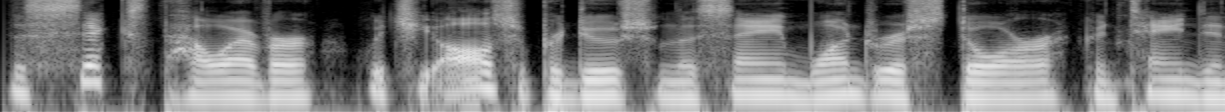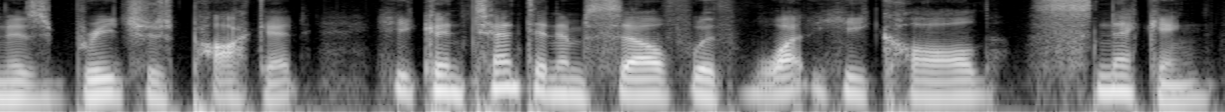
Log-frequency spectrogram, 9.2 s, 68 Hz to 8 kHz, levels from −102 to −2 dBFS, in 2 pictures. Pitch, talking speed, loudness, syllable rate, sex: 135 Hz, 165 wpm, -20 LUFS, 4.7 syllables/s, male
